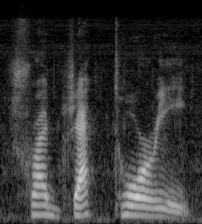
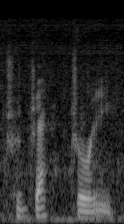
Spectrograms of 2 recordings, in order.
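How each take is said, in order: First: "Trajectory" slowly, syllable by syllable; careful enunciation. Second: Said in the usual way. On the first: Shown as a demonstration. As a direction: stretch out every syllable of "Trajectory".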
